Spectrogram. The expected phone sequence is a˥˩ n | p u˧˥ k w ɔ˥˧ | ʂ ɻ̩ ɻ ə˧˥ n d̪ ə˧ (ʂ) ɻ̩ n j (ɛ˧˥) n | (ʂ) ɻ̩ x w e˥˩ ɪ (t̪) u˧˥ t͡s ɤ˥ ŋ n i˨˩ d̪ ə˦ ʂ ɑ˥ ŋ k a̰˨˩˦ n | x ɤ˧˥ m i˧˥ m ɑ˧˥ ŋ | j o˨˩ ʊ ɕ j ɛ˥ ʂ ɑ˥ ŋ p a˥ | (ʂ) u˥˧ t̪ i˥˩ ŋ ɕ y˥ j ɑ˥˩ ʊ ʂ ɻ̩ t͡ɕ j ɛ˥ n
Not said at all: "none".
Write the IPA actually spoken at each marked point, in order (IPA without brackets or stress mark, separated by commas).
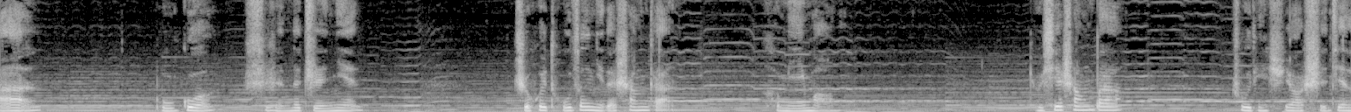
ʈ͡ʂ, ɛ˥˩, ʈ͡ʂ, t̪ʰ, ʈ͡ʂ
